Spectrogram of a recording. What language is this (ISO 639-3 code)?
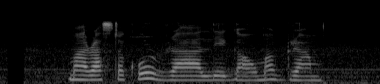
nep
